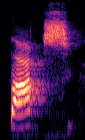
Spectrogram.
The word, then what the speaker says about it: táxi: é importante que é é uma letra com dois fonemas ao contrário do LH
